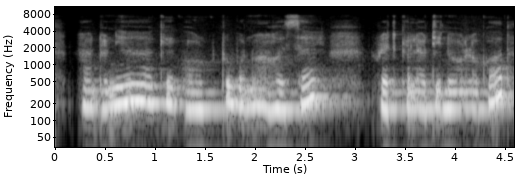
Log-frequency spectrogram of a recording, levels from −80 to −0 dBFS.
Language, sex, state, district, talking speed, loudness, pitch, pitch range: Assamese, female, Assam, Kamrup Metropolitan, 130 wpm, -16 LUFS, 185 Hz, 165-215 Hz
